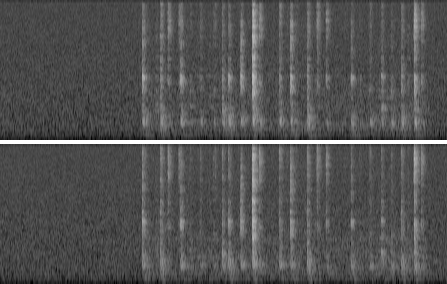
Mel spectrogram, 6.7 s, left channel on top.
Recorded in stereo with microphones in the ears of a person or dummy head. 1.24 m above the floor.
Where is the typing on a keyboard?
5° right (ahead or behind), 1.9 m.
